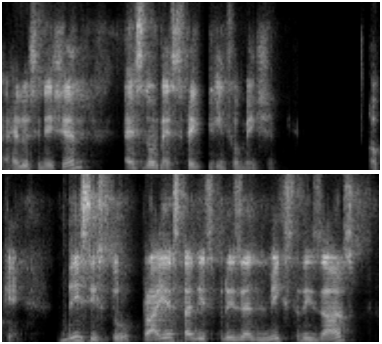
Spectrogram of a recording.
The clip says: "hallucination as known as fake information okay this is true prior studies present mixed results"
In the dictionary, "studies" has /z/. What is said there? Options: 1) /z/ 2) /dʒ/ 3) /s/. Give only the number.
3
